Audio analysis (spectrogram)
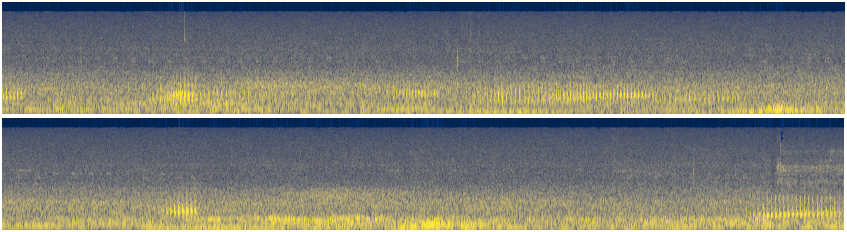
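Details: Common frogs (Rana temporaria) in springtime among spawn give soft, low, purring croaks in short bursts every second or two.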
